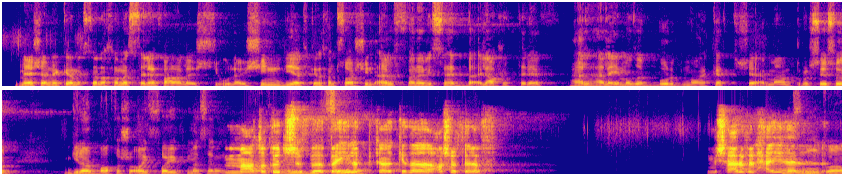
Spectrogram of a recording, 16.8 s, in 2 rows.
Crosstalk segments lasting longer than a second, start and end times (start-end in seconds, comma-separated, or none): 10.8-12.1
